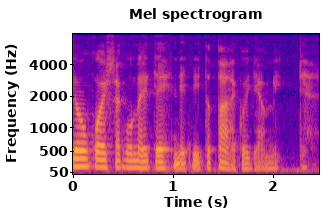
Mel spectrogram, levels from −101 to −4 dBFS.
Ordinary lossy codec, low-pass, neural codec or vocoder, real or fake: none; none; codec, 16 kHz, 4 kbps, FunCodec, trained on LibriTTS, 50 frames a second; fake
